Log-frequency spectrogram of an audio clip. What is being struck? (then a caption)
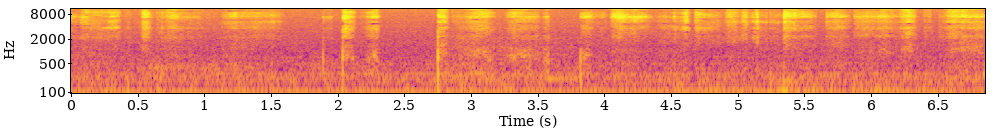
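Thin wooden sticks. Two thin, long, solid wooden sticks are held in both hands and rubbed and scratched against each other in a cross shape with the fingertips. The result is a quiet, dry scratching with short, bright, crackly streaks that fade almost instantly, over a steady low hum.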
